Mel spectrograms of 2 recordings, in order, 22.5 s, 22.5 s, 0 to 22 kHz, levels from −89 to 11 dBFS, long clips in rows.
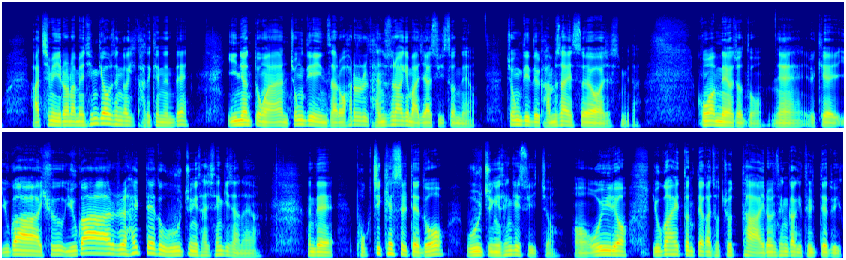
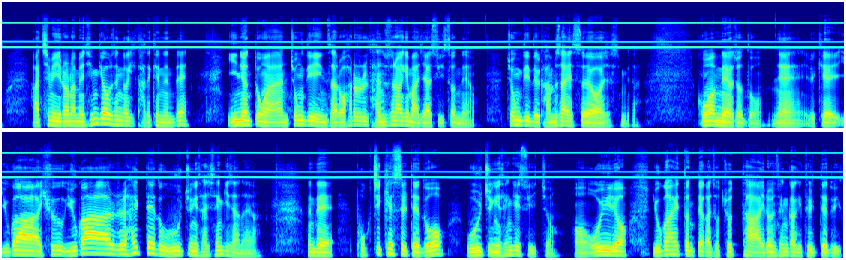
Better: first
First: none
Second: high-pitched whine; loud; throughout; 5 kHz, 7 dB below the speech

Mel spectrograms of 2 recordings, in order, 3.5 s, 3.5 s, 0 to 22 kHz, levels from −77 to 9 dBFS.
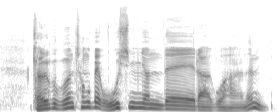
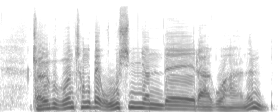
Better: first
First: none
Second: distortion; slight; 10 dB below the speech

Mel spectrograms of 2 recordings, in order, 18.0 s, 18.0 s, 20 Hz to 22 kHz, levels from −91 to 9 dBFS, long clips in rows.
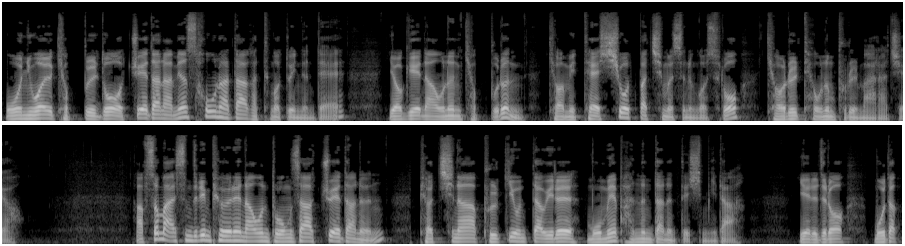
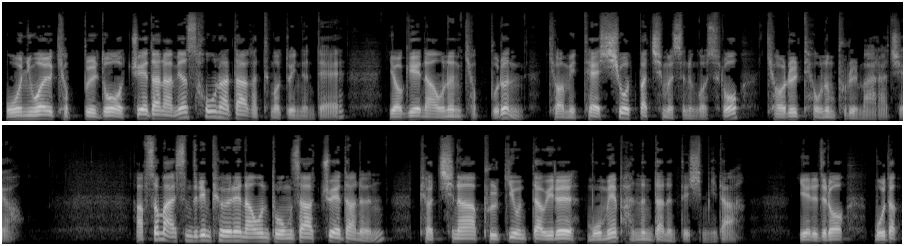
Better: first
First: none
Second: thin; somewhat; fading below 250 Hz

